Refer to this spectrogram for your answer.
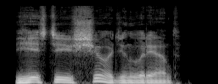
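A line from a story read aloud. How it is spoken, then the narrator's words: Thoughtful drawl. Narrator (Russian): задумчиво протянул Николас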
